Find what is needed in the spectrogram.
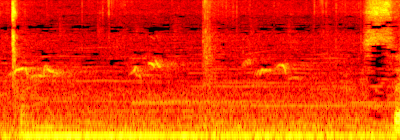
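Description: A small bird chirps several times in short, faint calls over a steady low rumble.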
